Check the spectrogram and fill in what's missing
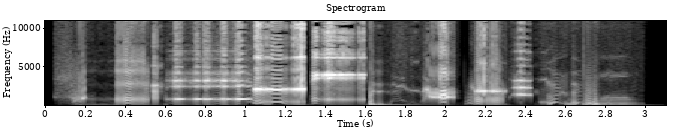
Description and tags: FreakenFurby Glitch 32
Samples from a FreakenFurby, a circuit-bent Furby toy by Dave Barnes. They were downsampled to 16-bit, broken into individual cues, edited and processed and filtered to remove offset correction issues and other unpleasant artifacts.
freakenfurby, glitch, electronic, toy, furby, circuit-bent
